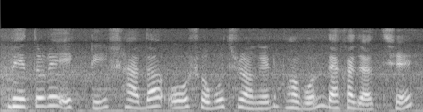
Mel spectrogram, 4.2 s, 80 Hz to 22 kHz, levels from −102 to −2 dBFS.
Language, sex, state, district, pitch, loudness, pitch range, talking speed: Bengali, female, West Bengal, Alipurduar, 245 Hz, -17 LUFS, 230-275 Hz, 125 wpm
